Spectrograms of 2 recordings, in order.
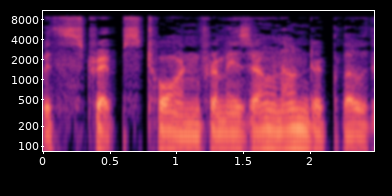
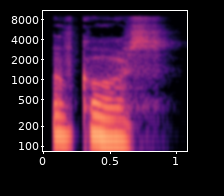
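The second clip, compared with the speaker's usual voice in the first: ordinary delivery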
